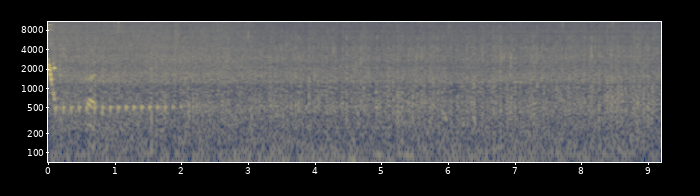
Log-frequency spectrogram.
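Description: Steady rain falling, an even hiss throughout. A brief pitched sound comes in the first two seconds.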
